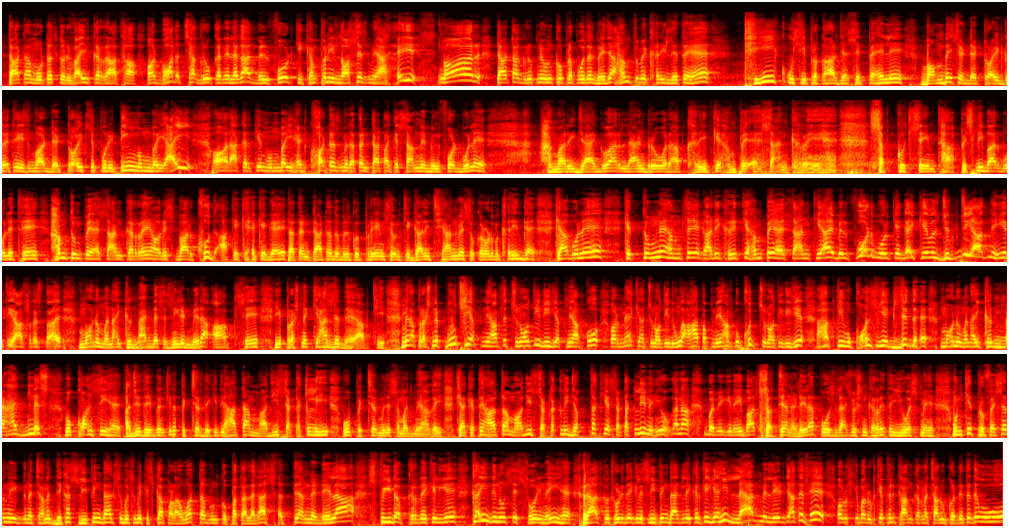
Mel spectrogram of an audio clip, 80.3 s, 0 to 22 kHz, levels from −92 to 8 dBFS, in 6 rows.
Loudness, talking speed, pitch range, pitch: -19 LUFS, 150 wpm, 145-195 Hz, 170 Hz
